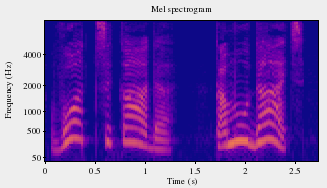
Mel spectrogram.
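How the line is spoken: Boy's sudden shout. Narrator (Russian): вдруг закричал мальчик

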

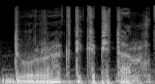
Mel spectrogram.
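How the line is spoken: Quiet. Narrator (Russian): тихо говорю я

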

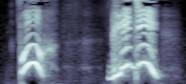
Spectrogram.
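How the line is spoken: Sudden squeak. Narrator (Russian): неожиданно пискнул Пятачок

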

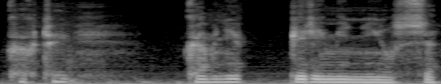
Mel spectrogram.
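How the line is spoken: Sighing. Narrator (Russian): вздохнула Ольга Ивановна

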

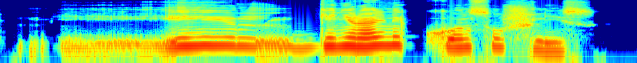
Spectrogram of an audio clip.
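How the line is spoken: Crestfallen voice. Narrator (Russian): упавшим голосом закончил Магнан

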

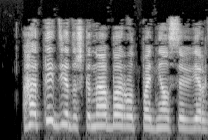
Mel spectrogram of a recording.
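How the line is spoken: Laughing. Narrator (Russian): засмеялся Санька

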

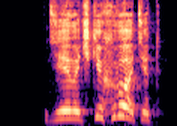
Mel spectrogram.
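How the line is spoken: Growling. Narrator (Russian): рыкнул

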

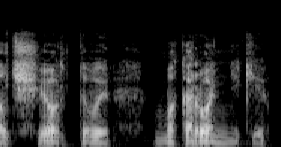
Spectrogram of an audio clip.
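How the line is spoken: Quiet and angry. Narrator (Russian): Потом тихо и со злостью сказал

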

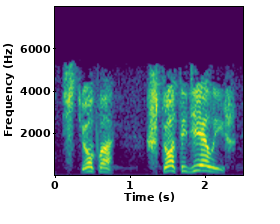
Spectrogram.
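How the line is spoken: Child's hurried shout. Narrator (Russian): Мальчик едва успел крикнуть

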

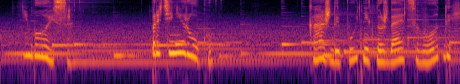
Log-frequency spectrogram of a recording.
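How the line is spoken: Soft singing. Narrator (Russian): Он тихо напевал

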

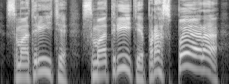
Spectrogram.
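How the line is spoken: Doctor shouting. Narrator (Russian): закричал доктор

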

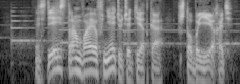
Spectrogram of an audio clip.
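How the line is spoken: Mumbling. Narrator (Russian): забормотал Рыло

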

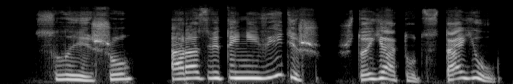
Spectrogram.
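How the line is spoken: Calm objection. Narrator (Russian): спокойно возразил ослик

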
